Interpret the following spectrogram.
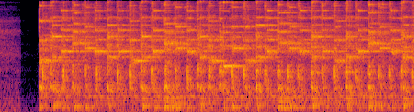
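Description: Percussion music with a fast, even beat, cutting in abruptly a little under half a second in after a brief near-silent gap.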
